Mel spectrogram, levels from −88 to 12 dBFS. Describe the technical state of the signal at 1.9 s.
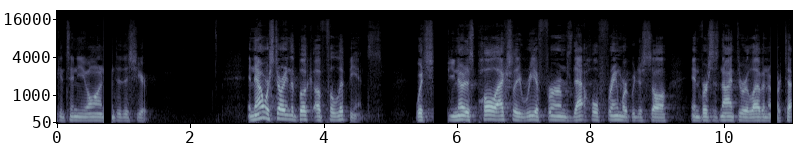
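At 1.9 s the signal is intact, with no audible fault at that moment.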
